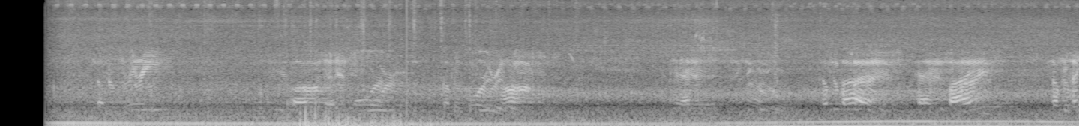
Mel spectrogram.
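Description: Steady low hum of an idling engine, with voices talking in the background.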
